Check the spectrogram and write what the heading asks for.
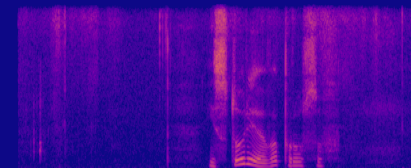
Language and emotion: Russian, neutral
